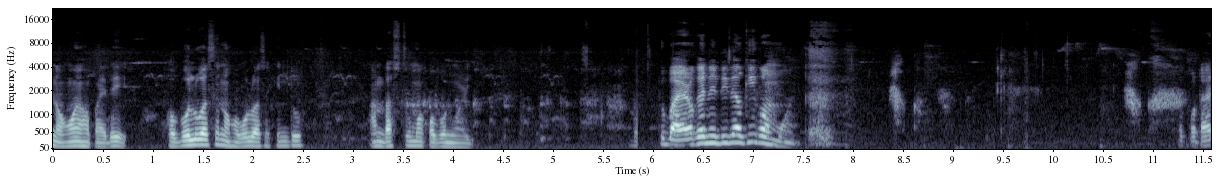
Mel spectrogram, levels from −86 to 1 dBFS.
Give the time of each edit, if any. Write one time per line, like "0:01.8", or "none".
0:05.7

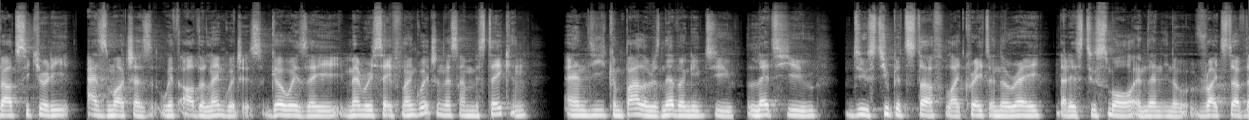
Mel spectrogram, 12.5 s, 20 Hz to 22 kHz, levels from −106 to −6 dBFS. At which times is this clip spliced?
none

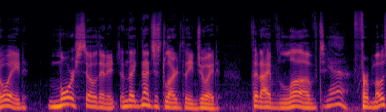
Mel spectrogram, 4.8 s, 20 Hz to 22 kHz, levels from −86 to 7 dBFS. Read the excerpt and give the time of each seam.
none

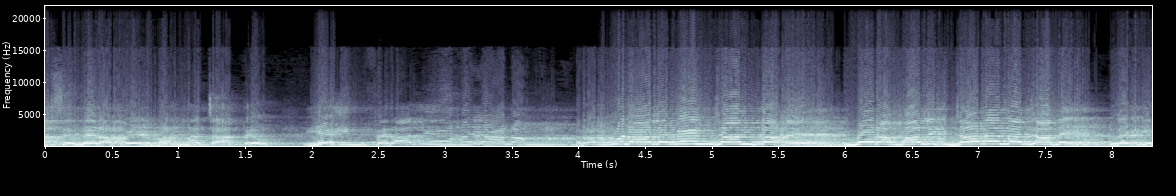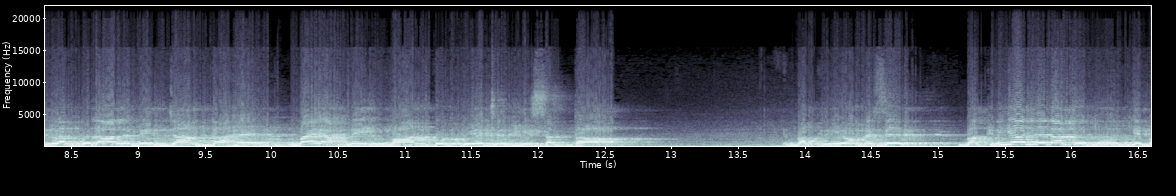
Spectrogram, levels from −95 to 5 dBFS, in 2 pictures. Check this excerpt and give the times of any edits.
0:03.3

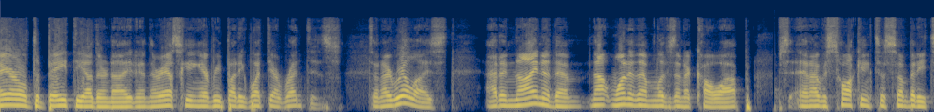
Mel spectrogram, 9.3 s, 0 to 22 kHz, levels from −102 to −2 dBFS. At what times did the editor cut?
0:03.7
0:07.9

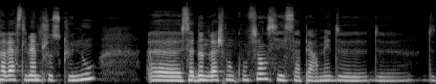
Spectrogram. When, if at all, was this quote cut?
none

